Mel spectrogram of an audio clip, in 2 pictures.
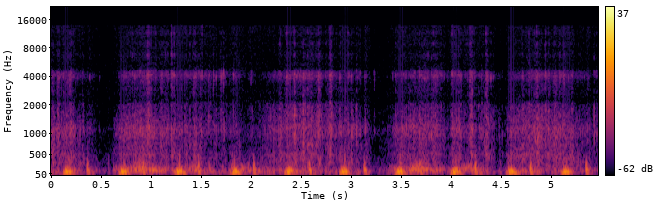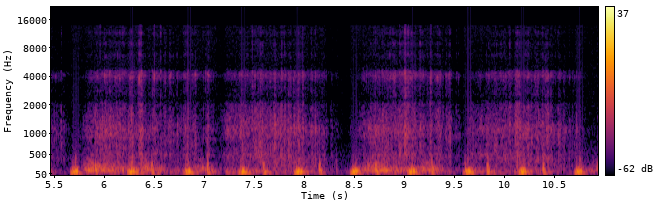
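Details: Regular, fairly fast low heartbeat thumps around 100 a minute with breathing noise between beats; heart sounds during paper-bag rebreathing, part one.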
